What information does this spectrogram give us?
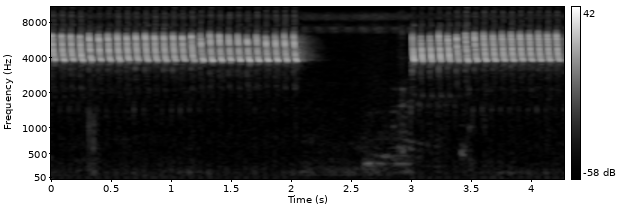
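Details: Plain Prinia gives a fast, high, buzzy trill of about thirteen even pulses a second, breaks off for under a second, then resumes; full song from Cililin.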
